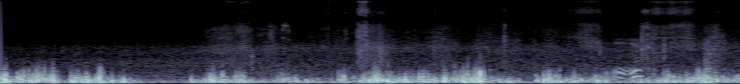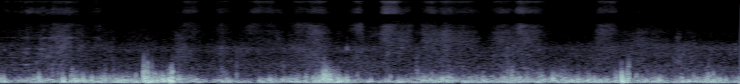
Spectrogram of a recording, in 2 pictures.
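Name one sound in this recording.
Wind buffets the microphone in strong gusts outdoors.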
